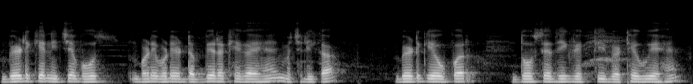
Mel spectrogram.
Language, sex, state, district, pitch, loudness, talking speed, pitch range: Hindi, male, Jharkhand, Deoghar, 130 Hz, -16 LUFS, 190 wpm, 130-135 Hz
